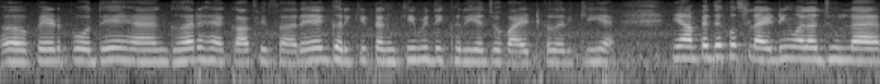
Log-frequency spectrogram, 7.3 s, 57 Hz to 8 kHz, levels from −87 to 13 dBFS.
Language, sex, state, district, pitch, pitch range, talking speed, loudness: Hindi, female, Haryana, Rohtak, 225 Hz, 215-240 Hz, 220 wpm, -17 LUFS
